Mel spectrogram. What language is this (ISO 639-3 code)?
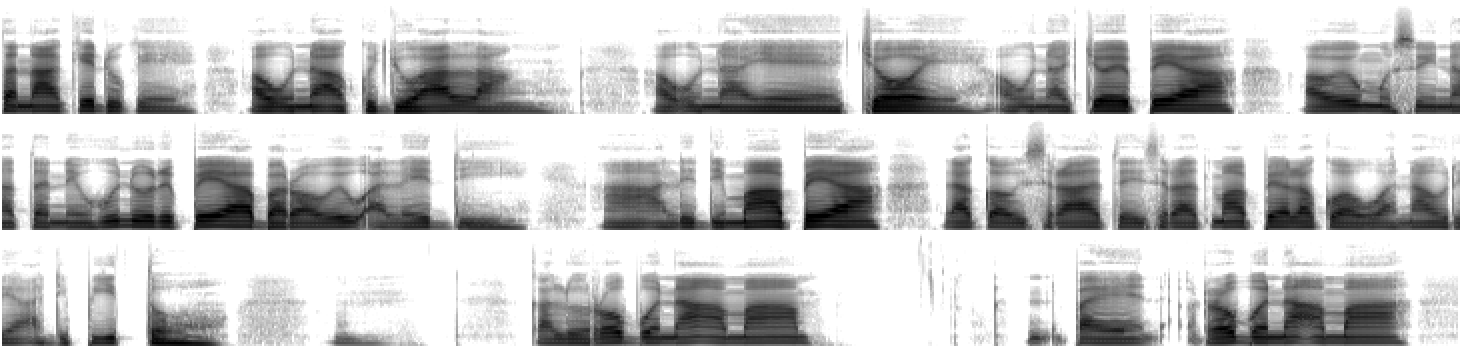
alo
